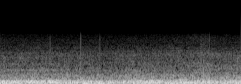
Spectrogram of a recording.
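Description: Steady low rumble of car engine and road noise heard from inside the cabin.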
